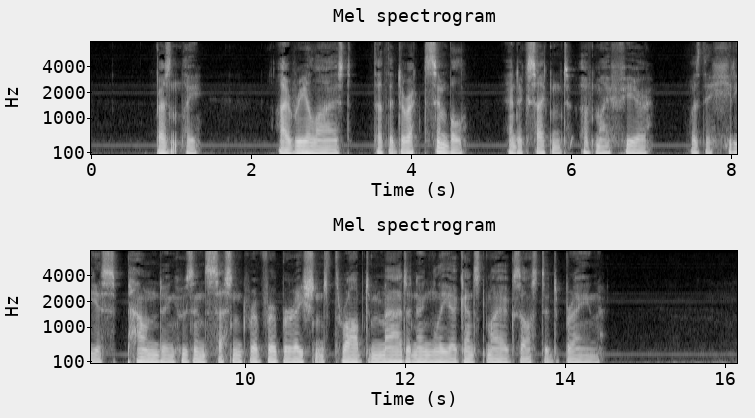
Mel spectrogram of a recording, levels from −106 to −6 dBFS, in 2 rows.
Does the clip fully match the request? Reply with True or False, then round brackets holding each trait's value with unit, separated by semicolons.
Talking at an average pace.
False (95 wpm)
